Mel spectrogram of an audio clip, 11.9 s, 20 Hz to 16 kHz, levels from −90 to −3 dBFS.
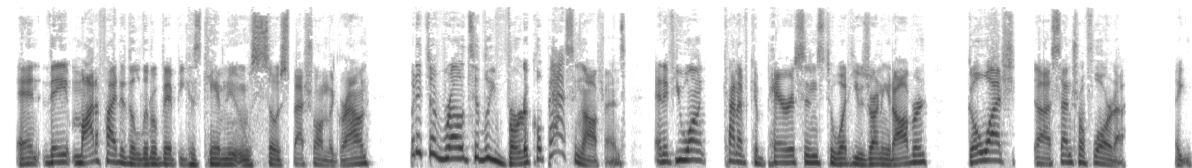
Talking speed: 215 wpm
